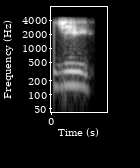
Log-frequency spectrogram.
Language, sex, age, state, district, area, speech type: Urdu, male, 18-30, Uttar Pradesh, Saharanpur, urban, conversation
